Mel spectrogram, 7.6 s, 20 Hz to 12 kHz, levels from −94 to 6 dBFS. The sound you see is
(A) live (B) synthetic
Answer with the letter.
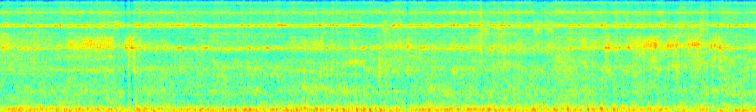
B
